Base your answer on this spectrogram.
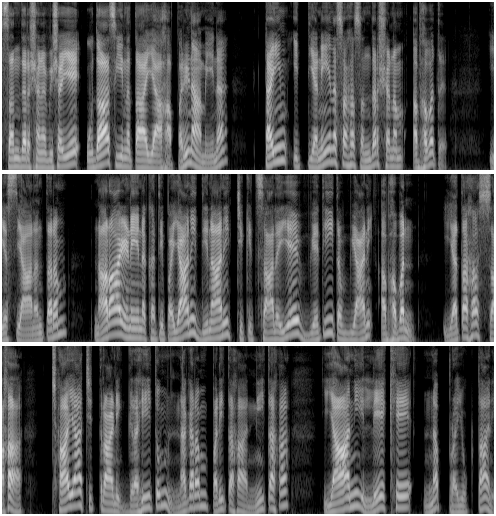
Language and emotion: Sanskrit, neutral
